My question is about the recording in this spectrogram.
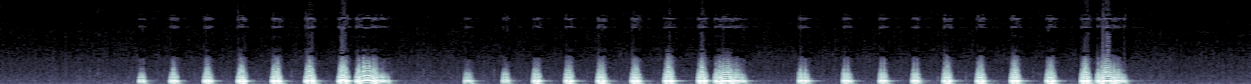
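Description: Male barred owl hooting close by in three quick runs of short hoots, about three a second, each run ending in a longer, drawn-out note.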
